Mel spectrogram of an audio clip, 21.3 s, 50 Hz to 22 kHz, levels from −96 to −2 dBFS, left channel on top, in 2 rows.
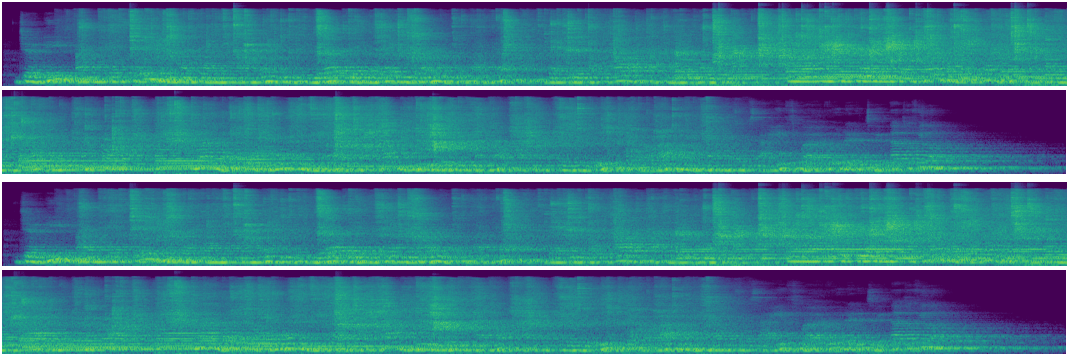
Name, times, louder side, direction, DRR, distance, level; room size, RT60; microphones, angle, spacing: voice 1, 0.1-7.3 7.8-11.9 12.5-20.1, equal, 80° left, -8 dB, 0.9 m, -27 dB
sound 1, 0.5-17.9, left 1 dB, 10° left, 1.0 m, -28 dB
sound 2, 6.7-15.3, equal, 30° left, 0.4 m, -30 dB
3.9 x 3.1 x 2.2 m, 2.6 s
head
